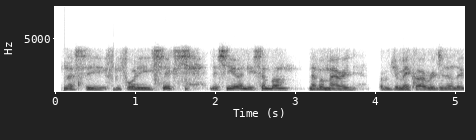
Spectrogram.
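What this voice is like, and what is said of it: Noticeable accent. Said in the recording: “do you hear that accent? People love accents.”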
